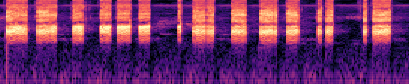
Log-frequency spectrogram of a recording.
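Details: A cicada sings in loud, harsh buzzing bursts, each about a fifth of a second, repeated in rapid rhythm; such calling is made in the evening or in rainy weather.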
